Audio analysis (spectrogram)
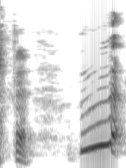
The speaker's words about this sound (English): You see? I'm sneezing.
